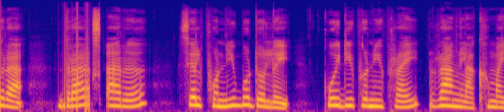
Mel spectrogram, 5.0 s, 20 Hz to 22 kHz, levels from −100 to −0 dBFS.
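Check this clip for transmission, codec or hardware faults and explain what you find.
One fault turns up, early in the clip.

Processor overload crackle runs from 0.50 to 0.99 s. The processor missed a run of roughly fifteen buffer deadlines, and each gap was filled with a repeat of old audio. The hard-edged splices make a gritty crackle over the speech. Their spacing fits buffers of around 10 ms.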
